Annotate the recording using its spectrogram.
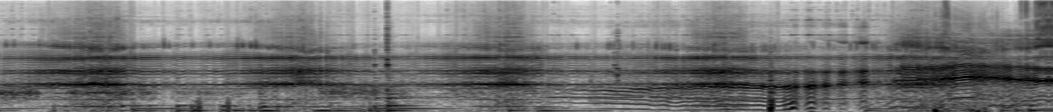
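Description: Free improvised ensemble music: several sustained tones layered into a dense drone, with a wavering pitched sound gliding downward from about five and a half seconds in and a few sharp clicks near eight seconds.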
